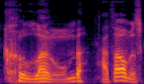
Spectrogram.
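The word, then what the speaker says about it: Coulombe: Yeah, I think it's pronounced Colom. I thought it was Colomb or you know pretty sure it's pronounced Colom.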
